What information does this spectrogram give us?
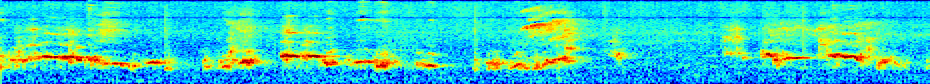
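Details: Leucistic young Australian magpie, brown and white, singing on a railing: continuous mellow warbling with fluted, wavering notes and occasional higher squeaky elements, pausing briefly near the end.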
